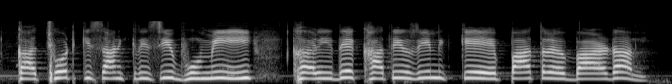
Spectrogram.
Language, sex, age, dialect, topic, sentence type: Bhojpuri, female, 18-24, Northern, agriculture, statement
